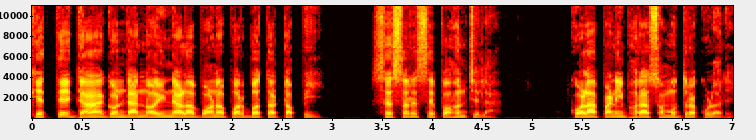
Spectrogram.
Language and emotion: Odia, neutral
